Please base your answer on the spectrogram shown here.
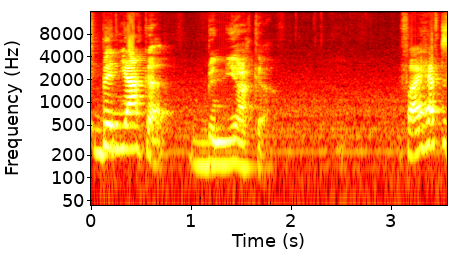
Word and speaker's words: Bianca: Pronounce the name correctly. It's Bianca.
